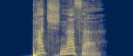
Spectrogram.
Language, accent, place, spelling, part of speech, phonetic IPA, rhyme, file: German, Germany, Berlin, patschnasser, adjective, [ˈpat͡ʃˈnasɐ], -asɐ, De-patschnasser.ogg
- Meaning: inflection of patschnass: 1. strong/mixed nominative masculine singular 2. strong genitive/dative feminine singular 3. strong genitive plural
